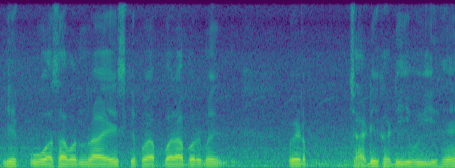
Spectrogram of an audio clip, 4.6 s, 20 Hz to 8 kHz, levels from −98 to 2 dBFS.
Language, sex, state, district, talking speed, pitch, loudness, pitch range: Hindi, male, Uttar Pradesh, Shamli, 185 wpm, 110 Hz, -17 LUFS, 110-115 Hz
